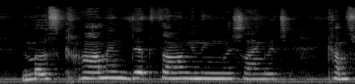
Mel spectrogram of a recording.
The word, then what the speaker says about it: diphthong: And it's spelled D-I-P-H-T-H-O-N-G, but it's, in America we say diphthong. And I've heard British people say it diphthong, but in America we tend to say diphthong.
